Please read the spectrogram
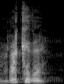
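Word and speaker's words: Rackete: Das, was die gemacht hat, die Frau Rakete, was übrigens ein sehr lustiger Name ist, Es wird aber gleich anders ausgesprochen. Rakete. – Rakete.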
